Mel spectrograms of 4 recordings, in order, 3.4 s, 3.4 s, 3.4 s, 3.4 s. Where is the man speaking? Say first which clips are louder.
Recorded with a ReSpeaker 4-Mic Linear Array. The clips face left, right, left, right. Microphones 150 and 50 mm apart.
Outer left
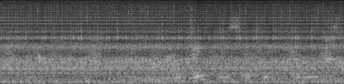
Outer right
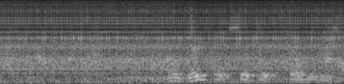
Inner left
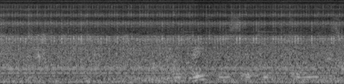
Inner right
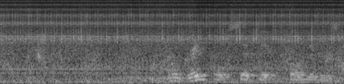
Outer right 7 dB, inner right 7 dB; 60° right (ahead or behind), 3.5 m.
